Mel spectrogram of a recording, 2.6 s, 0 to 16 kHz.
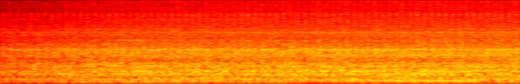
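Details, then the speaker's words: Volkswagen Polo 1.6 petrol at idle, which stalls when put in neutral: a steady airy hiss from a vacuum leak at an open, broken hose port. Half-covering the port changes the sound; the port will be closed off with a hose. "yeri yani burası Bak Kaçak var burada yani Burası açık böyle duruyor duyuyor mu sesi hiç bak yarım kapatıyorum ses yapıyor zaten"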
